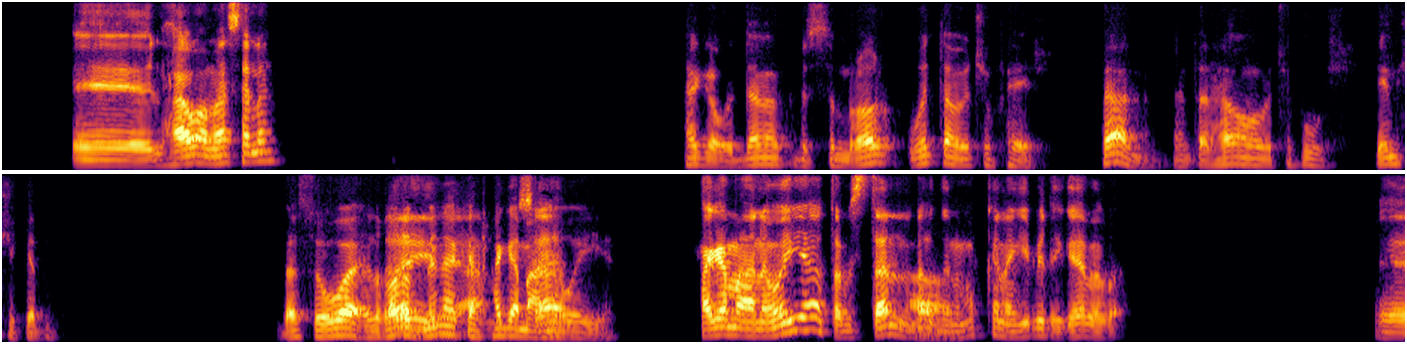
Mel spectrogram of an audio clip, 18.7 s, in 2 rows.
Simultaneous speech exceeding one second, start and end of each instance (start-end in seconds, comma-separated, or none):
11.9-13.2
